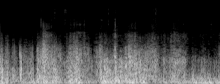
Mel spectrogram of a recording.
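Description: Wind buffeting a phone's microphone: a loud, uneven rumbling rush that flutters with the gusts.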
